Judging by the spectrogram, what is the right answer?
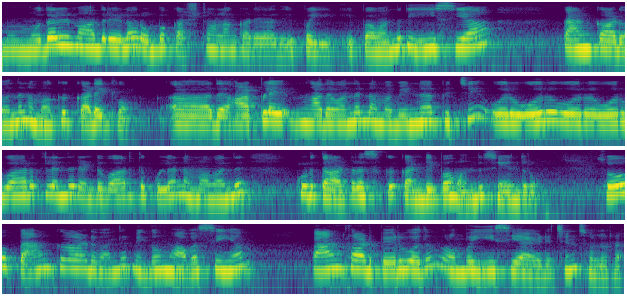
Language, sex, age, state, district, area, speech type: Tamil, female, 30-45, Tamil Nadu, Chennai, urban, spontaneous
